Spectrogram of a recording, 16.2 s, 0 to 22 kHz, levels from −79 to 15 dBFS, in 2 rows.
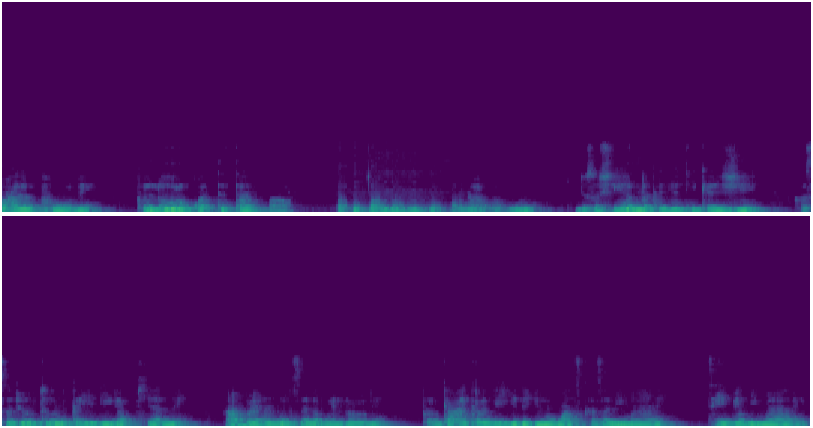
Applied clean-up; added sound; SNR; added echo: neural separator model SepFormer DNS4.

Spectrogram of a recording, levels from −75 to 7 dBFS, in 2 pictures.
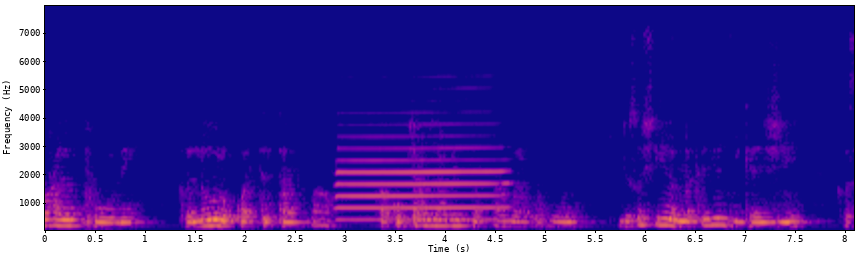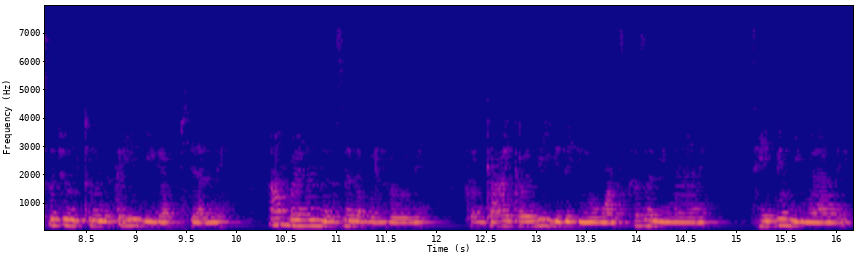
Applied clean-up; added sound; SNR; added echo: none; Wind instrument, woodwind instrument; 3 dB; reverberation time 0.5 s.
